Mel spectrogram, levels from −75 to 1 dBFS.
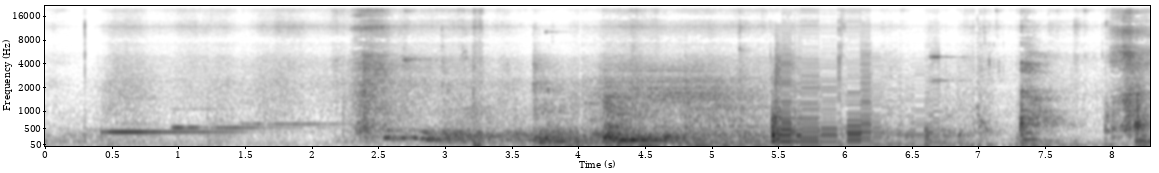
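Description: At 4.00 to 4.03 s a corrupt frame is decoded: a single damaged compressed frame was played as if valid, so misread data puts energy at the wrong frequencies. It comes through as a brief blip peaking at about −15 dBFS.

From 5.53 to 6.73 s the sound takes on a rigid, metallic buzz at 66.7 Hz. This is robotic sound likely caused by repeated short buffers. Audio arrived too seldom, so a chunk of roughly 15 ms was looped, replacing most of the real material. The loop period fixes the buzz pitch.

At 6.97 to 7.08 s another corrupt frame burst hits a few consecutive frames, producing a short squeaky noise burst peaking at about −20 dBFS.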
